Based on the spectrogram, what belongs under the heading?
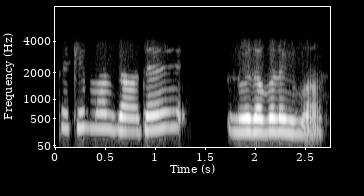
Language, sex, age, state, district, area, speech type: Assamese, female, 18-30, Assam, Lakhimpur, rural, conversation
